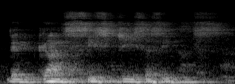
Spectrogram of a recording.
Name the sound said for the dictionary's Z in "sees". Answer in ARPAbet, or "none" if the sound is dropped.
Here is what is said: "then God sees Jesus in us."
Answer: S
